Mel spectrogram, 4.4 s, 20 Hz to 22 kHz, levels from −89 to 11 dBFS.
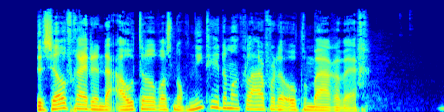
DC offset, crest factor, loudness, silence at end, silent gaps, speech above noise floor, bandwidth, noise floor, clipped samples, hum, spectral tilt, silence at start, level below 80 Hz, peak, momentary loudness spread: under 0.1%; 18 dB; -20 LUFS; 0 s; none; 47 dB; 15.5 kHz; -66 dBFS; under 0.1%; none; -5 dB/octave; 0.35 s; -48 dBFS; -2 dBFS; 8 LU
